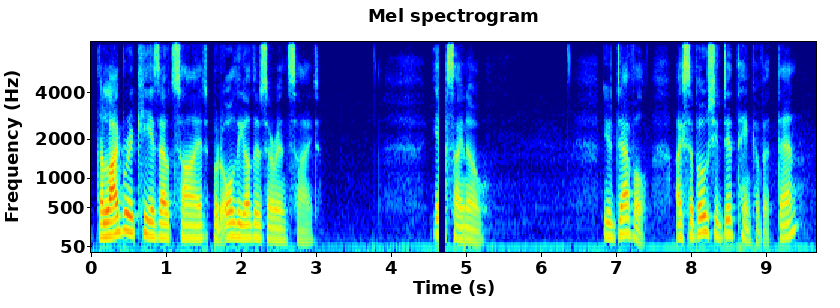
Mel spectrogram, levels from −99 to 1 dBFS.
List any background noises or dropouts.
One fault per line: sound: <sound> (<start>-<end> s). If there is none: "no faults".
sound: dropout (4.6-4.7 s)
